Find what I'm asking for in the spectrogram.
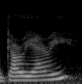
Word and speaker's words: Guerrieri: can't say his name, Guerrieri. – That sounds right.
